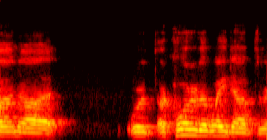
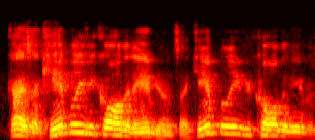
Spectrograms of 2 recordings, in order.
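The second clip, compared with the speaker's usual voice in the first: higher voice, mock exasperated Hank; retold protest; 7 semitones higher, 4 dB louder than usual. Friend retold complaining about the ambulance, mock exasperated.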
